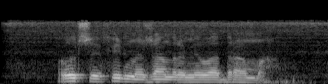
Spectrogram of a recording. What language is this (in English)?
Russian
